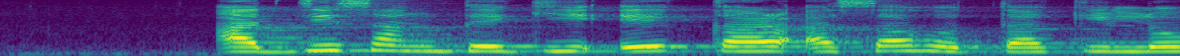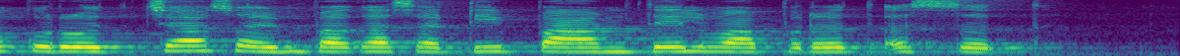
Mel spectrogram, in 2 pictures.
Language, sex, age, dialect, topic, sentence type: Marathi, female, 18-24, Standard Marathi, agriculture, statement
